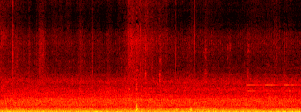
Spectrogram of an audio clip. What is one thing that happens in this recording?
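A van approaches along the road.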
